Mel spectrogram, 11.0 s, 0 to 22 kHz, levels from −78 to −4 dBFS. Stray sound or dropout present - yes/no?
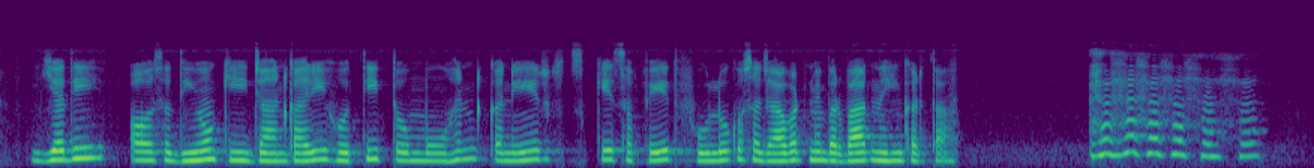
yes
